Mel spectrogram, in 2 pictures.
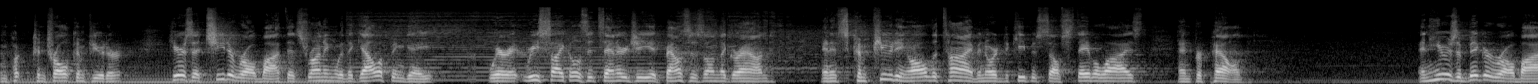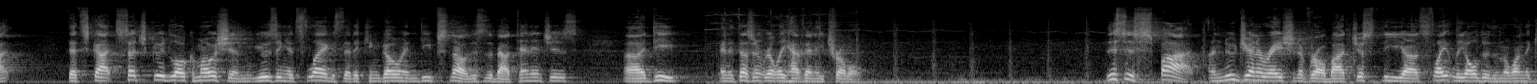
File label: audio sample english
